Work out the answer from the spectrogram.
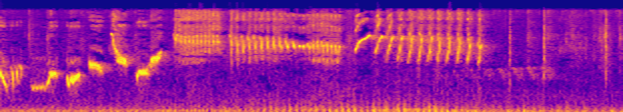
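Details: White-rumped shama, played as a lure, giving a series of loud whistled upslurs followed by long rapid high buzzing trills and a fast stuttered rattle.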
